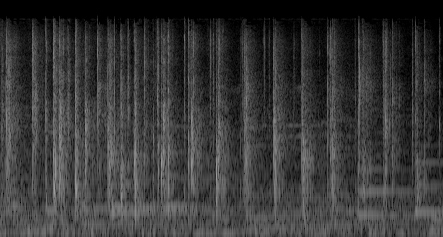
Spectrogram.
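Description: Children clapping their hands in a quick, uneven patter over background music.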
